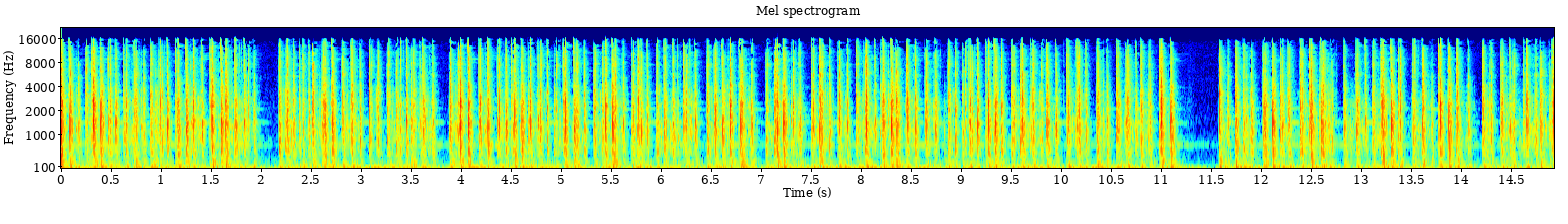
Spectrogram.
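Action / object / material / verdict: tap / plastic mechanical keyboard / plastic / none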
